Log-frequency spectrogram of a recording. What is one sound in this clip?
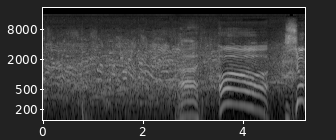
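A crowd cheers and shouts loudly in a large arena.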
